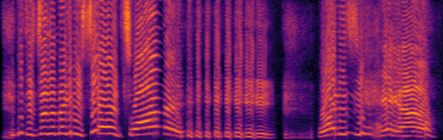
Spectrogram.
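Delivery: high, laughing disbelief; baffled outcry. Real, not acted. Gamer baffled that Starmie lost its cry, high laughing protest. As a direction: throw up your hands at the absurdity.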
